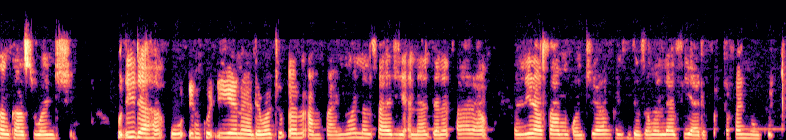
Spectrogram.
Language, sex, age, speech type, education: Hausa, female, 15-29, spontaneous, tertiary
